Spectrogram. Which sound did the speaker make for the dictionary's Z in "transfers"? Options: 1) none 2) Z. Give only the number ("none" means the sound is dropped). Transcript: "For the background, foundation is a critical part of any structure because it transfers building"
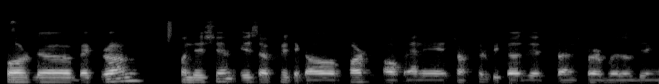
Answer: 1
